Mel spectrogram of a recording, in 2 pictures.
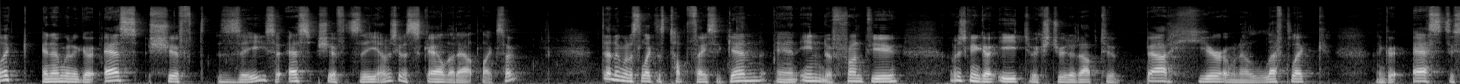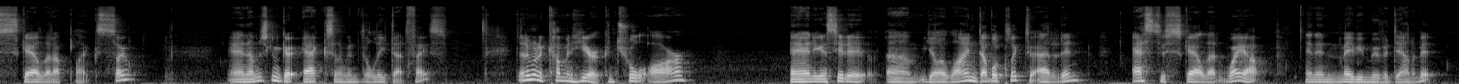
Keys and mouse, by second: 0.7 s, 6.3 middle click, 7.4 KP_1, 8.5 shift+middle click, 9.4 e, 13.3 s, 16.5 middle click, 17.1 x, 18.8 middle click, 20.4 ctrl+r, 25.3 s, 27.4 g.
